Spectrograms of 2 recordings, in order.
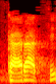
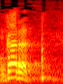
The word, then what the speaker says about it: karate: Eh, eh, aquí yo más de una vez he dicho que la pronunciación de lo que aquí equivocadamente pronuncian karate no es karate, sino karate.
